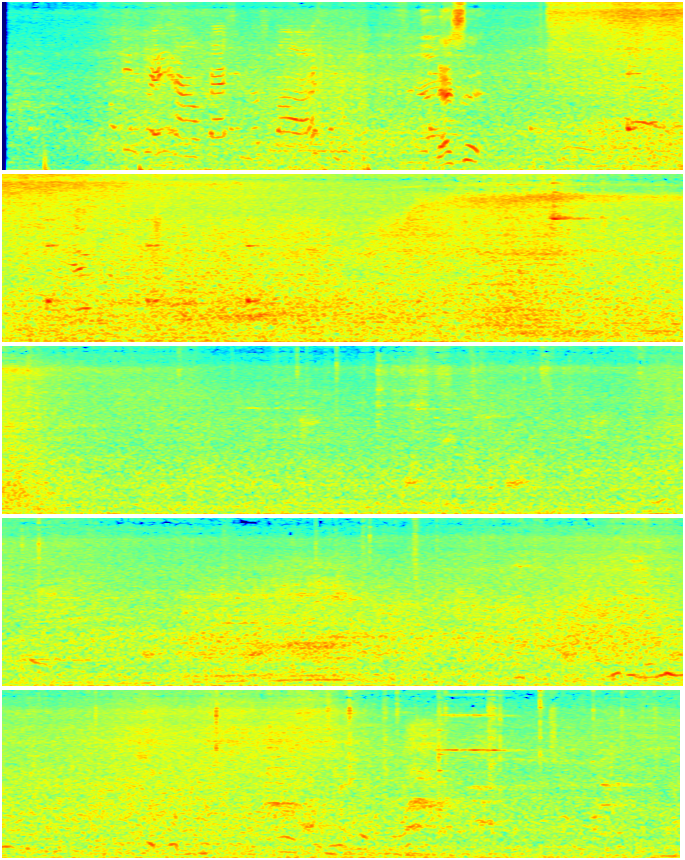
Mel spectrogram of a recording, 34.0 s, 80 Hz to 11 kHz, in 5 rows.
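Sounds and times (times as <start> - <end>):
bus engine rumble: 0.1 - 34.0
traffic hum: 0.1 - 34.0.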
